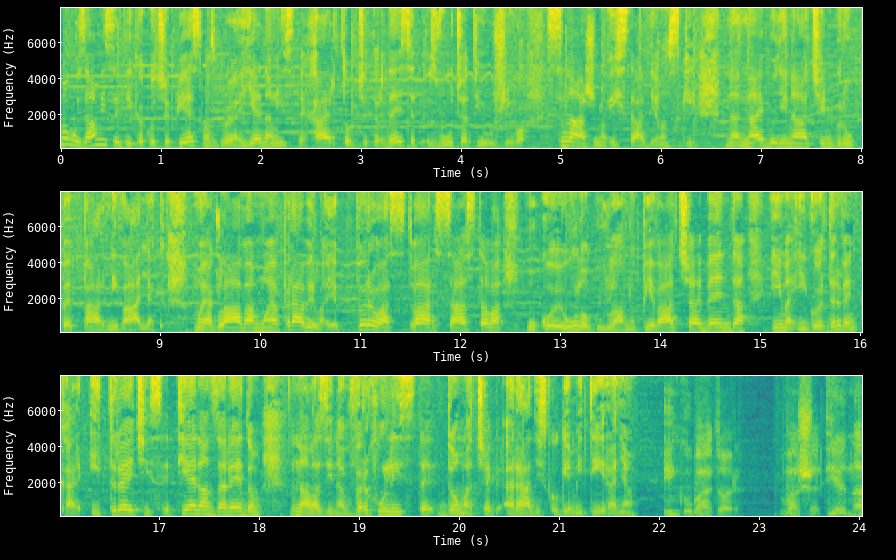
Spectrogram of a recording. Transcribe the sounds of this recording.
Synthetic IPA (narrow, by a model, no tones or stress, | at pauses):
mo̞ɡuzamislit̪ikako̞t͡ɕe̞pje̞smazbɾo̞jaje̞d̪anlist̪e̞xaeɾt̪o̞pt͡ʃe̞t̪ərd̪e̞se̞t̪zʋuːt͡ʃat̪iṵʒḭʋo̞̰ | snaːʒno̞̰ʔist̪a̰d̪ḭo̞̰nskinanaːjbo̞ʎinaːt͡ʃinɡɾupe̞paɾniʋa̰ːʎa̰kmo̞jaɡlˠaːʋamo̞japɾaʋilˠa̰jḛpr̩ʋast̪ʋaːɾsa̰ːst̪aʋauko̞jojulˠo̞ɡuɡlˠaʋnopjeʋaːt͡ʃaibe̞nd̪aimaʔiɡo̞ɾd̪r̩ʋe̞ŋka̰ɾit̪ɾe̞t͡ɕiset̪je̞d̪anzaɾe̞ːd̪o̞mnalazinaʋr̩xulist̪e̞d̪o̞mat͡ɕe̞ɡɾaːd̪isko̞ɡe̞̰mit̪ḭːɾa̰ɲa̰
